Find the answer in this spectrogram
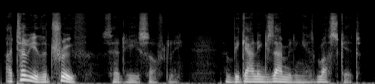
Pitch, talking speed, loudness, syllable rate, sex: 115 Hz, 210 wpm, -20 LUFS, 6.2 syllables/s, male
